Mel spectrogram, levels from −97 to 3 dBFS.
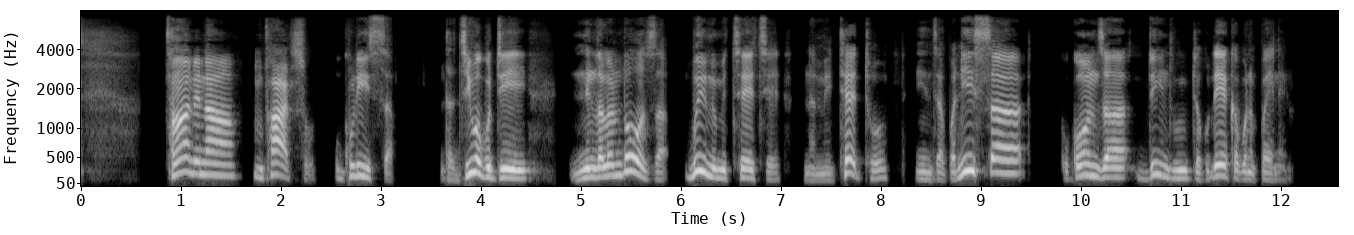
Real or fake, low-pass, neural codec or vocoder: fake; 7.2 kHz; codec, 16 kHz, 2 kbps, X-Codec, WavLM features, trained on Multilingual LibriSpeech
